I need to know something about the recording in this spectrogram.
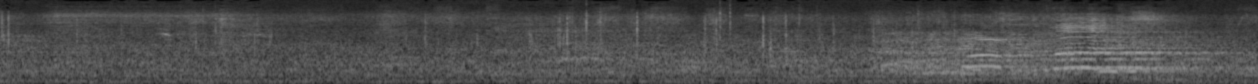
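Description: Steady gym background noise, then raised voices shouting from about four and a half seconds in, with drawn-out, held calls.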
